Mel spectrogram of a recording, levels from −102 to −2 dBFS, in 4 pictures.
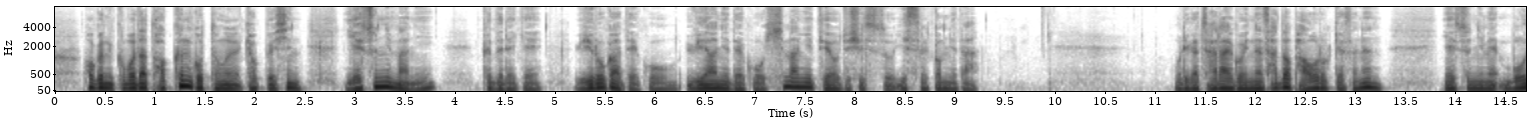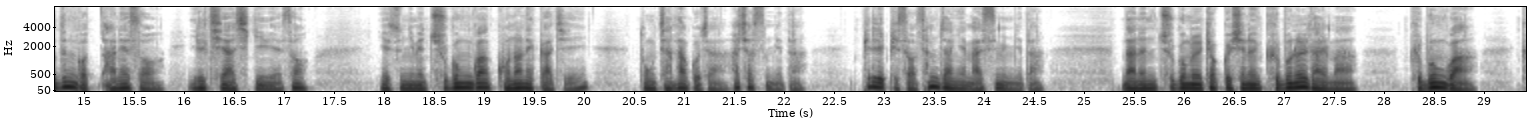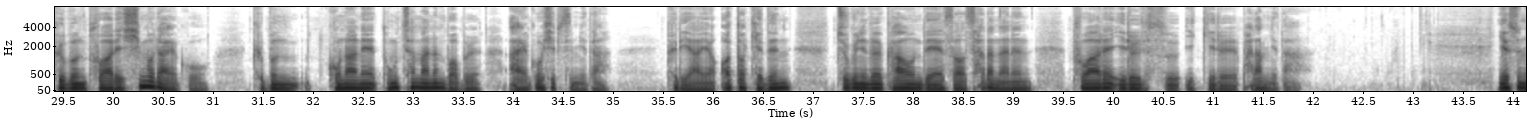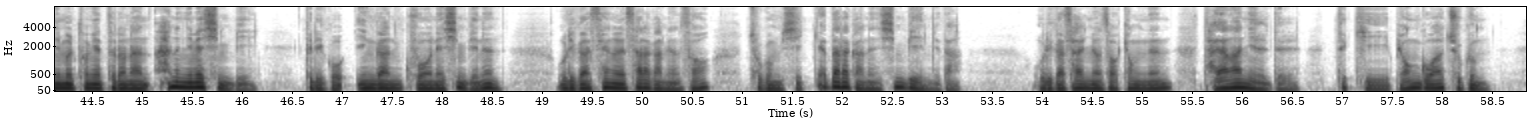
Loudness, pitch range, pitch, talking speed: -27 LUFS, 80-100 Hz, 90 Hz, 265 characters per minute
